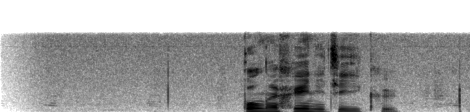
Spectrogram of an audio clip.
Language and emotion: Russian, neutral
